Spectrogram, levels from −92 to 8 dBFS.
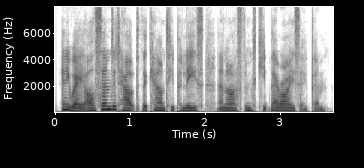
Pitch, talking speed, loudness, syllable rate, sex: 175 Hz, 275 wpm, -18 LUFS, 7.0 syllables/s, female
